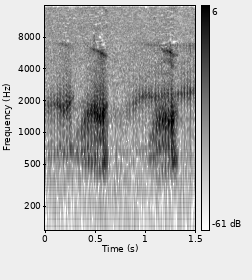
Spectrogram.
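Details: A male pool frog, a strictly protected UK species with double white vocal sacs, gives short, buzzy, quacking croaks in two quick bursts.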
